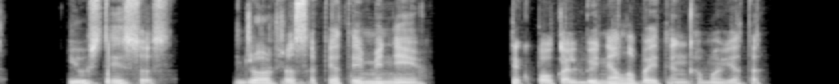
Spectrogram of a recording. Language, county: Lithuanian, Tauragė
